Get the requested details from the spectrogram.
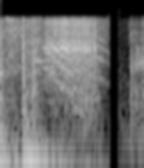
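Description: A pantry door creaks open in one drawn-out, squeaky groan lasting about a second, fairly loud, then a brief silence before another short scrape begins.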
